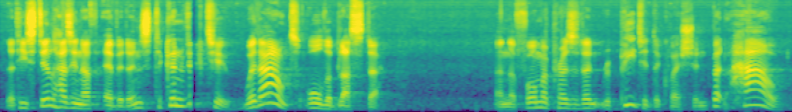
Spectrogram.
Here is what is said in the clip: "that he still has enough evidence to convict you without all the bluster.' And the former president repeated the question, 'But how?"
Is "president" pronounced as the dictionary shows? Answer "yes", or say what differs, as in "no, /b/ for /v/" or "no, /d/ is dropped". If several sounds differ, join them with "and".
yes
